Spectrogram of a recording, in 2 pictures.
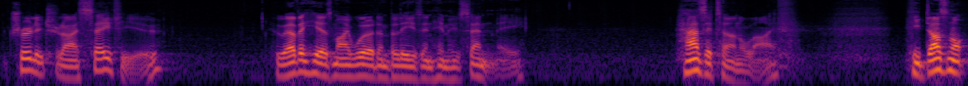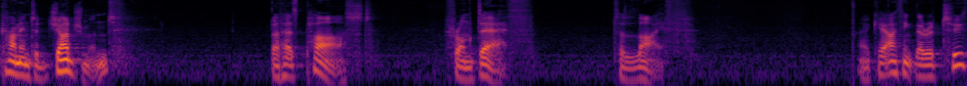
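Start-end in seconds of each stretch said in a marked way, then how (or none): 0.1-16.6 slow, deliberate reading voice. Speaker reads a bible verse aloud for listeners to work out: read slowly. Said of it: "I'll read it slowly".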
